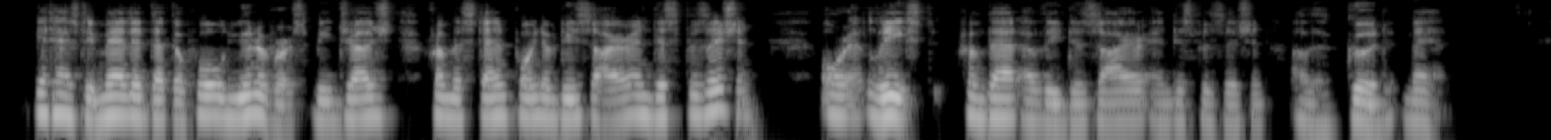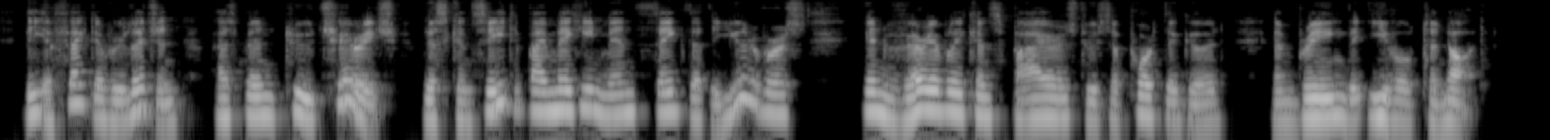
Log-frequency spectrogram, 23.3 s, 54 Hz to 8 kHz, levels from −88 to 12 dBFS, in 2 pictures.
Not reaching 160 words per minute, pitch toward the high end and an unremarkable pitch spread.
No: average, 150 wpm; low, 125 Hz; average, 3.8 semitones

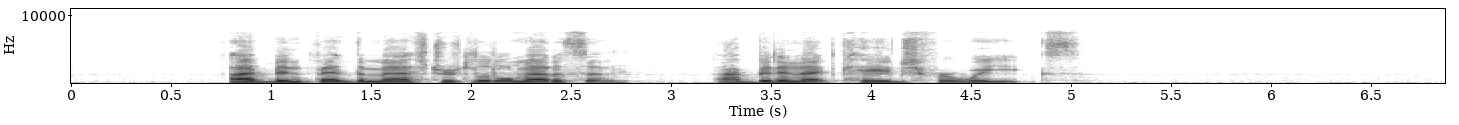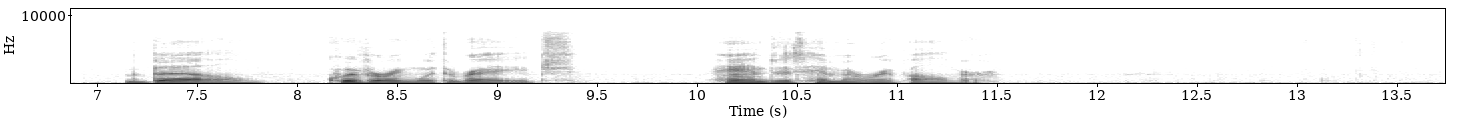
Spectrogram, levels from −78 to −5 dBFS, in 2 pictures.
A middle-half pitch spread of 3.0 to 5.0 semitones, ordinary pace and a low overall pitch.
No: average, 3.9 semitones; slow, 95 wpm; low, 115 Hz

